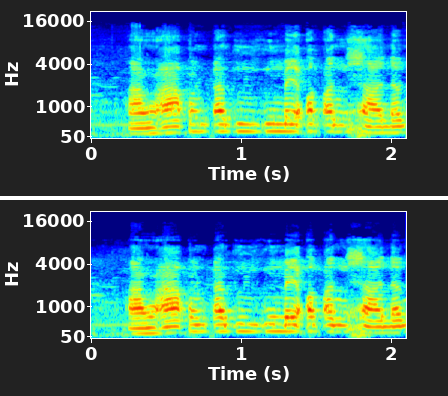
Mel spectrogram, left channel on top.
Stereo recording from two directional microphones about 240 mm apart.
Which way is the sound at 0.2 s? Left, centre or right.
Centre.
